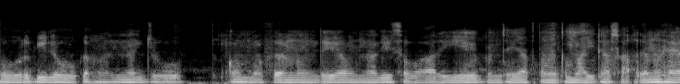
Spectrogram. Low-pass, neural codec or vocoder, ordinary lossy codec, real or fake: 7.2 kHz; codec, 16 kHz, 4 kbps, FreqCodec, smaller model; none; fake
